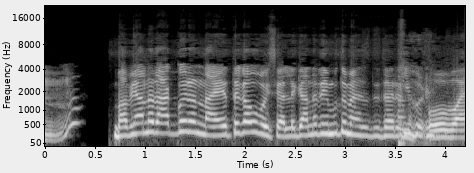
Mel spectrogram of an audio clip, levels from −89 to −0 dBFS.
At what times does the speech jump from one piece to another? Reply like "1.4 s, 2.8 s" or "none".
none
